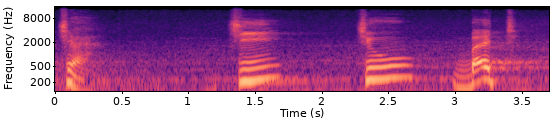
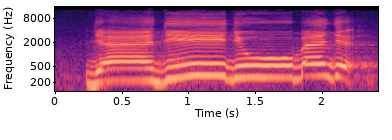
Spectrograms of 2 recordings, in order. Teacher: Kesalahan yang sering muncul ketika mengucapkan huruf ja adalah mengalirnya nafas. Ja, ada nafas yang mengalir.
